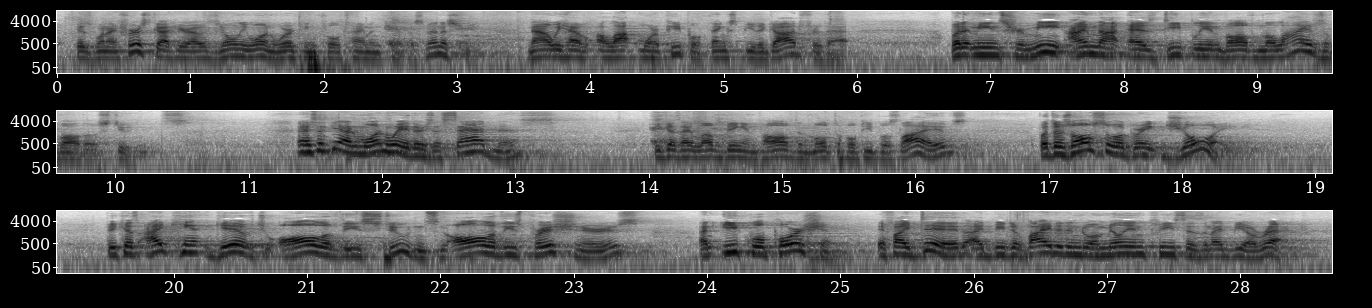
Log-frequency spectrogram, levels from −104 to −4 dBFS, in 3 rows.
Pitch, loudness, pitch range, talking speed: 150 Hz, -17 LUFS, 125-185 Hz, 215 wpm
